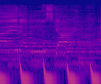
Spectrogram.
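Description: Background pop music with a steady kick-drum beat, about two beats a second, and a melody over it.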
